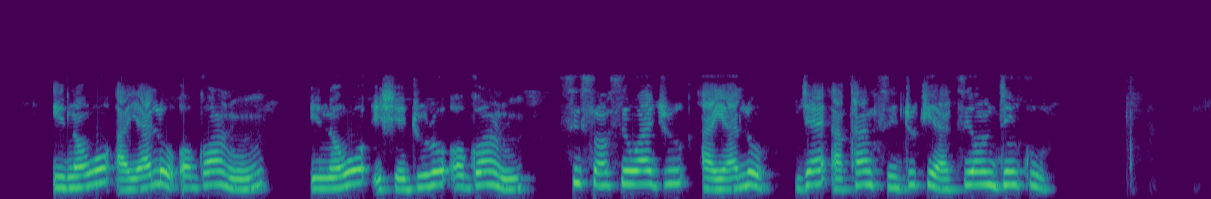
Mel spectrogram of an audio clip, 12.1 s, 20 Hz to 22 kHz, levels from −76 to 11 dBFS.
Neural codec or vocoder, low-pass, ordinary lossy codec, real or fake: none; 5.4 kHz; none; real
